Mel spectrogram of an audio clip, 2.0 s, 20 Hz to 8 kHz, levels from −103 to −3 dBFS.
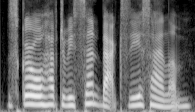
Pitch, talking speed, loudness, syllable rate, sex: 210 Hz, 335 wpm, -17 LUFS, 7.3 syllables/s, female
